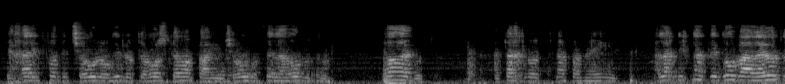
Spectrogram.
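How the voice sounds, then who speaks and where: A man, a rabbi, giving a Talmud lesson in a study hall, telling stories in an animated way and acting out quoted shouts and cries. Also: high voice, slight background noise. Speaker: rabbi teaching a class. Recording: distant, dull lo-fi hall recording.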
